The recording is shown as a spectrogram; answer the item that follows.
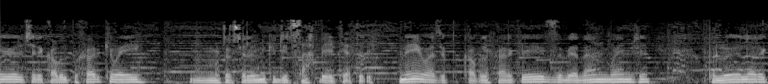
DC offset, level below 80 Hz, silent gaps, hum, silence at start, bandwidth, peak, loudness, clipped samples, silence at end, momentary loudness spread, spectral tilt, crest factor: under 0.1%; -44 dBFS; none; none; 0 s; 8.6 kHz; -6 dBFS; -20 LUFS; under 0.1%; 0 s; 9 LU; -6 dB/octave; 14 dB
